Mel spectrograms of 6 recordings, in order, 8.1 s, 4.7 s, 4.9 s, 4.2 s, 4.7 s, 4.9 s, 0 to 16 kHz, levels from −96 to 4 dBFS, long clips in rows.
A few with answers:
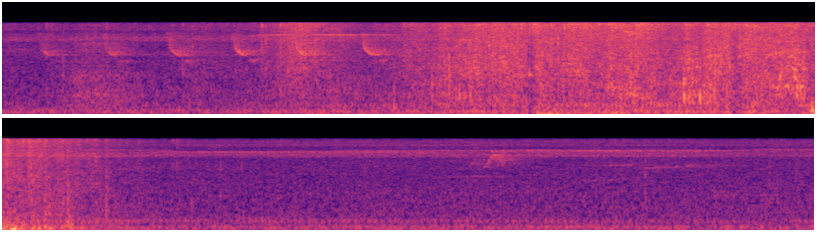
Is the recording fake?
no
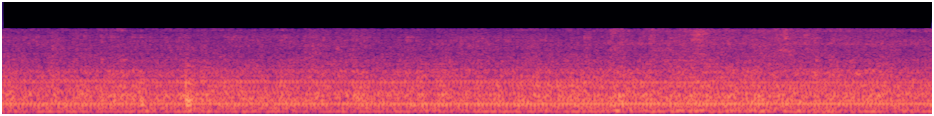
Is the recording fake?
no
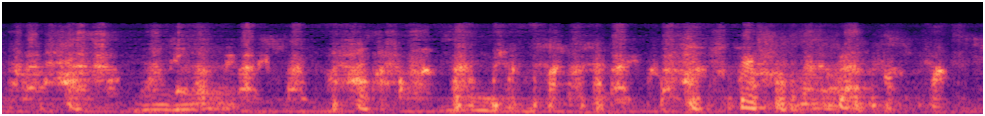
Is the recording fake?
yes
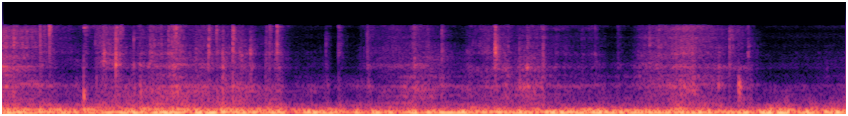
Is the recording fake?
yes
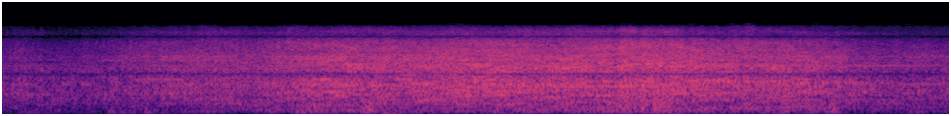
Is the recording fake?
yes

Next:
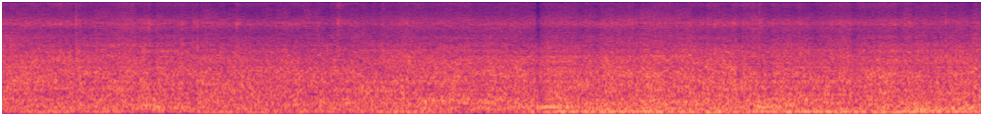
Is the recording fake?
yes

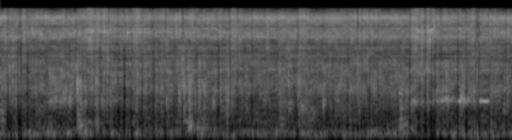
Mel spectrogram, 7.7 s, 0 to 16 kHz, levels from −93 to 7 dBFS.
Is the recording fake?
yes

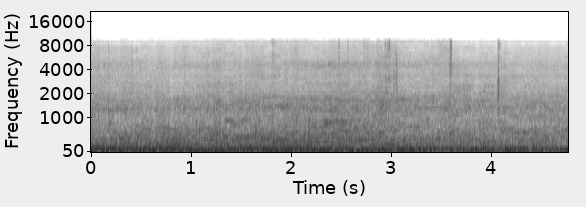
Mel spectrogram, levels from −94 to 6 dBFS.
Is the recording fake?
yes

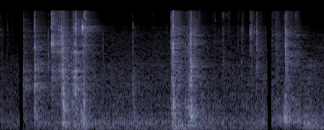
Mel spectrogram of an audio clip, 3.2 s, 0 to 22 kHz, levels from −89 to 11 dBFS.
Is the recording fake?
no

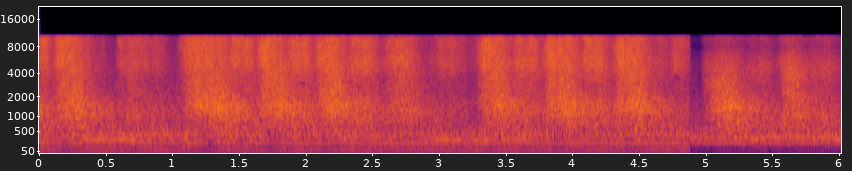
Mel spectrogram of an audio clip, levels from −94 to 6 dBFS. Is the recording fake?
no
